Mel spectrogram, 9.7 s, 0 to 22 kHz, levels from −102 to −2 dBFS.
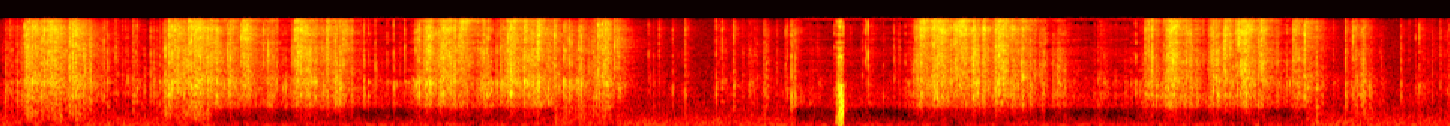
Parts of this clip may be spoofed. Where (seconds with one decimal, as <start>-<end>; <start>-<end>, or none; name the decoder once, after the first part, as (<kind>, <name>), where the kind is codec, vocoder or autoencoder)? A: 1.4-3.7 (codec, HILCodec); 5.3-8.7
